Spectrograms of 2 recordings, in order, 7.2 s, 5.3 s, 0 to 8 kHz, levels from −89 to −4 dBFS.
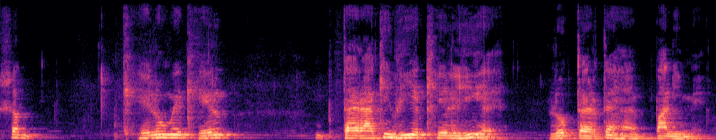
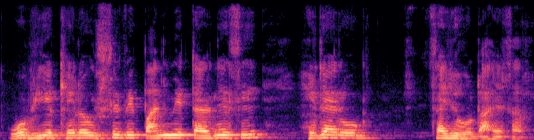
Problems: none marked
